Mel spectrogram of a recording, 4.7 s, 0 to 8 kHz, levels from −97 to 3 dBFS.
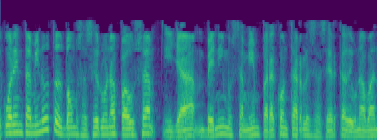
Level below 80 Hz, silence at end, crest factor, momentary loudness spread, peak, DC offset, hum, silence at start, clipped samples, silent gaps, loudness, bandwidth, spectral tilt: -48 dBFS; 0 s; 16 dB; 5 LU; -4 dBFS; under 0.1%; none; 0 s; under 0.1%; none; -22 LUFS; 5.2 kHz; -11.5 dB/octave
